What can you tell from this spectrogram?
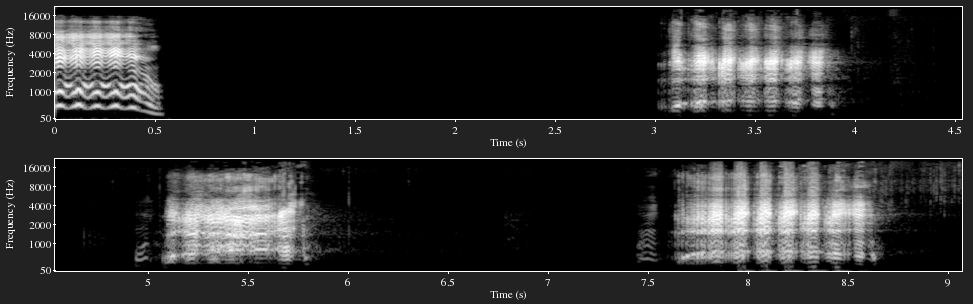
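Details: Goat giving a series of four nasal, quavering bleats roughly one to one and a half seconds apart, each lasting around a second, the first ending in a falling slide, with quiet gaps between calls.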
